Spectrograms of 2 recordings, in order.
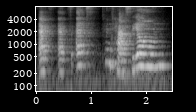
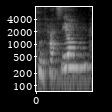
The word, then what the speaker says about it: XXXTentacion: XXXTENTCION. I guess you have to say it like that. Tentacion.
